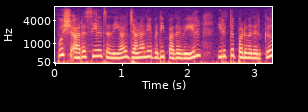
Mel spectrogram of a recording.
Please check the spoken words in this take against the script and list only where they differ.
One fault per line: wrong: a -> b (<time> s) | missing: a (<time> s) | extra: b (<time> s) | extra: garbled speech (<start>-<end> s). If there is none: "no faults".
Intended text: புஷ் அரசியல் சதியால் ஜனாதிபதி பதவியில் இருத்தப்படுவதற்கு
no faults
